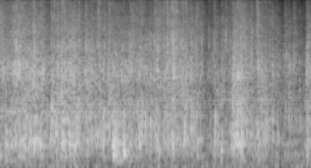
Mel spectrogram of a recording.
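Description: Glossy plastic mailing bag crinkling and rustling as hands handle it and pull a cardboard box out of it, in a steady run of crackle.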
